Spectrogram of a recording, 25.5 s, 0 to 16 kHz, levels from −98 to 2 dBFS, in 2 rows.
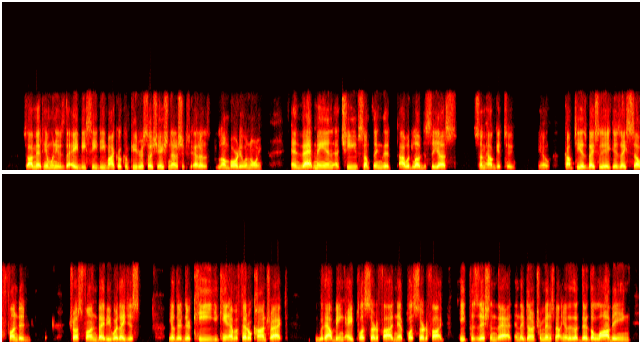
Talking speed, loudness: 185 wpm, -19 LUFS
